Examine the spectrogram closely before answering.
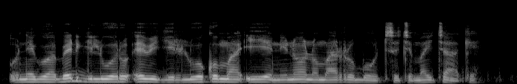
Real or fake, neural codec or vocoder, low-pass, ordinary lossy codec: real; none; 7.2 kHz; none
